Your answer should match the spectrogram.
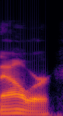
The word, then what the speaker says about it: hour: Right, like how we say an hour because the h is silent and it starts with an owl sound.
